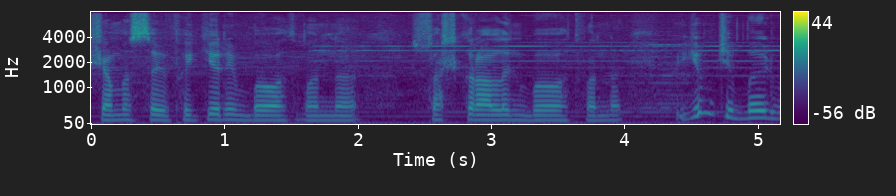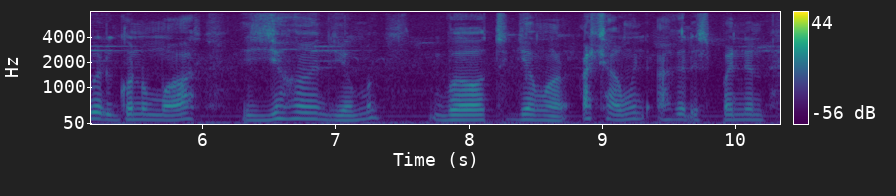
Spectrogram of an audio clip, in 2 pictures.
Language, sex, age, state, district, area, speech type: Kashmiri, male, 30-45, Jammu and Kashmir, Srinagar, urban, spontaneous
